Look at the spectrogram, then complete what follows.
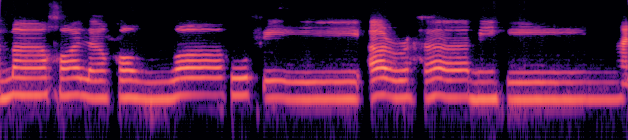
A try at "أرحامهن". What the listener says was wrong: Dia je bukan panjang antara ha dengan nun. Arhamihin. Masuk nun terus.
